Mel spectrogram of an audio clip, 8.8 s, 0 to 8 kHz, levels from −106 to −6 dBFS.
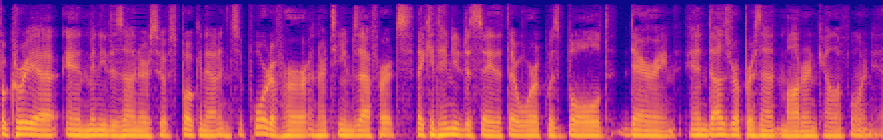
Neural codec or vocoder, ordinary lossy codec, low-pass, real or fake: codec, 16 kHz in and 24 kHz out, 1 kbps, XY-Tokenizer; MP3, 48 kbps; 7.2 kHz; fake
